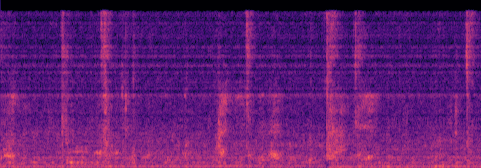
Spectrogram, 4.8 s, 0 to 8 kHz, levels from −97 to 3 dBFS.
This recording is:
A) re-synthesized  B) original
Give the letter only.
A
